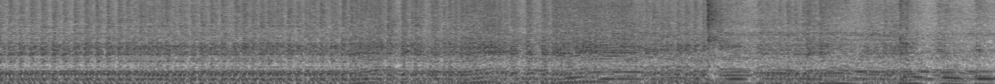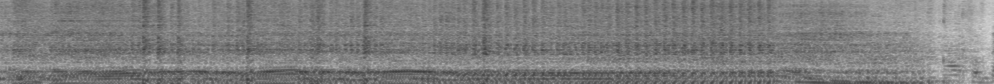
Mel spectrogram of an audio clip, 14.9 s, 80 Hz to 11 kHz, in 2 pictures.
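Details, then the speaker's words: 1972 Ski-Doo Nordic two-stroke snowmobile on very old Bosch plugs: ragged, uneven revving with popping and stumbles; sounds like it is down to one cylinder, suspected plug misfire. "the way it's popping back sounds like plugging them right down to one cylinder now"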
